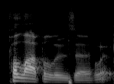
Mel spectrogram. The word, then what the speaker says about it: Palapalooza: Palapalooza podcast. Did I say that right, or is it? – Palapalooza. – That's what I've heard. – We get a Palapalooza. Yeah, Palapalooza podcast.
